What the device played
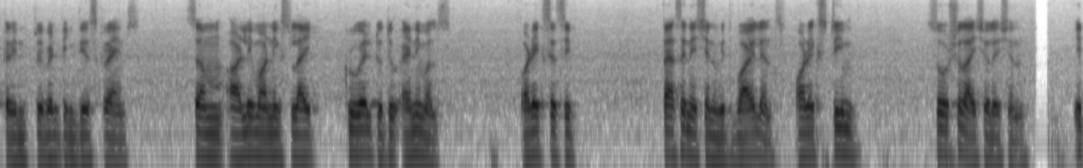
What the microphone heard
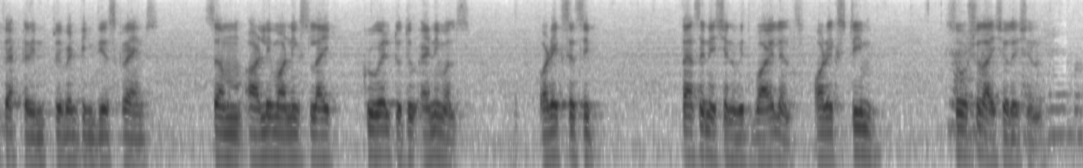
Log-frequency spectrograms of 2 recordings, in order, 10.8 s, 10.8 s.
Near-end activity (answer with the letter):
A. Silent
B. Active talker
B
